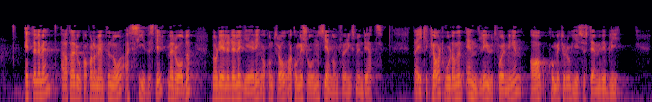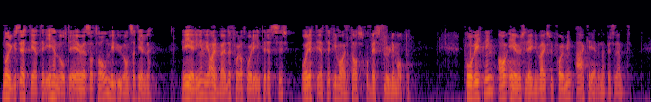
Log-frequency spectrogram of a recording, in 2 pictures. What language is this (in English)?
Norwegian Bokmål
